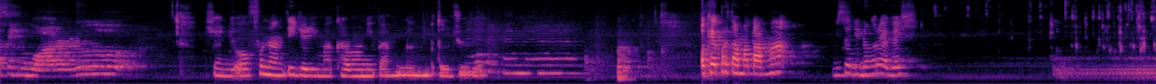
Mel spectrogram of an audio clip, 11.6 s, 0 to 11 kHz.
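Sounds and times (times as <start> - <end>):
speech: 0.1 - 1.4, 2.1 - 5.4, 7.1 - 9.3
water dispenser pouring and dripping water: 9.7 - 11.5.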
